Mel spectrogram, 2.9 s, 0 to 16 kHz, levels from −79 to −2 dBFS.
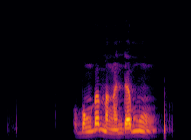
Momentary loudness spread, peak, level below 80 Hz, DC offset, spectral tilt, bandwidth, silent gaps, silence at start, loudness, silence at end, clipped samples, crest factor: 18 LU; -6 dBFS; -74 dBFS; under 0.1%; -8.5 dB/octave; 5.4 kHz; none; 1.1 s; -23 LUFS; 0.4 s; under 0.1%; 20 dB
